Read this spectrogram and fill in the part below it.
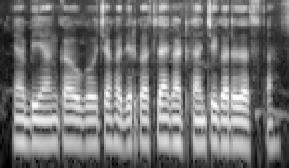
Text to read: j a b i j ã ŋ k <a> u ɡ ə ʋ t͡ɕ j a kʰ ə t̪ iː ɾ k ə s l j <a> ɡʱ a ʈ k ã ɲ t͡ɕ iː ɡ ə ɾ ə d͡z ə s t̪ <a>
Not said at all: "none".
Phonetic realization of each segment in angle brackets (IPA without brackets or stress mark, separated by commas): a, a, a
